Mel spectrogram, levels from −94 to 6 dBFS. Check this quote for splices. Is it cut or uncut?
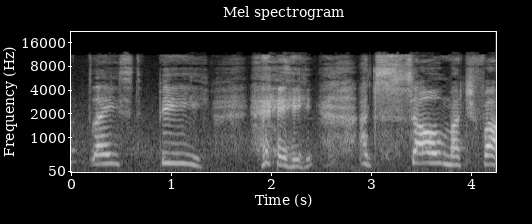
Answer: cut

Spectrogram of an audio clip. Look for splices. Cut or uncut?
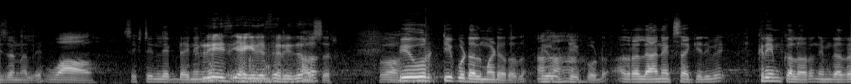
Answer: uncut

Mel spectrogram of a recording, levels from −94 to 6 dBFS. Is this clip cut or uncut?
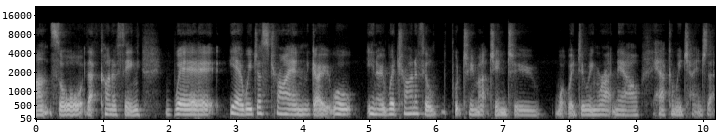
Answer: cut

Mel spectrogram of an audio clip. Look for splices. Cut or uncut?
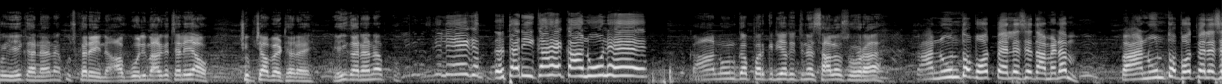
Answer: uncut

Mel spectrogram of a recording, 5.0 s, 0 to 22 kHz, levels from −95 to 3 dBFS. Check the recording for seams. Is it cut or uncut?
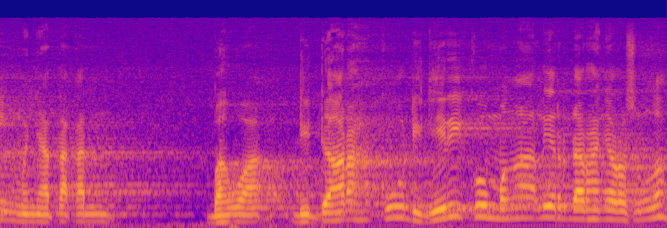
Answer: uncut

